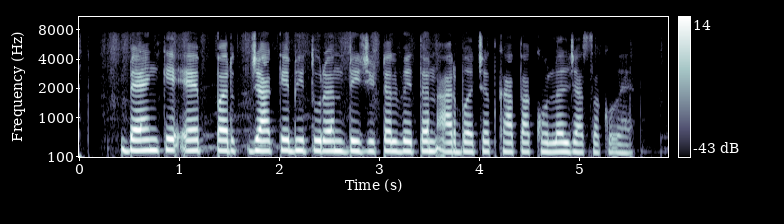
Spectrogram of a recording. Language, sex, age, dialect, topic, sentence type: Magahi, female, 25-30, Southern, banking, statement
